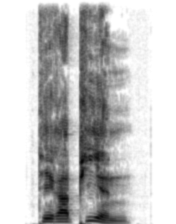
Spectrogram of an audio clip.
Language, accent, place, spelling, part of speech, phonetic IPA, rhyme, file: German, Germany, Berlin, Therapien, noun, [teʁaˈpiːən], -iːən, De-Therapien.ogg
- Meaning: plural of Therapie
